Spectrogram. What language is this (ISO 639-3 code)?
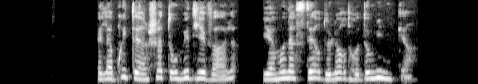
fra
